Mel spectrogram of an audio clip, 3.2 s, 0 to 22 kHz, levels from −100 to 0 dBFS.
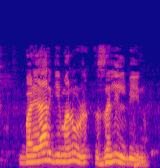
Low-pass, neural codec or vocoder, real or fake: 7.2 kHz; none; real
